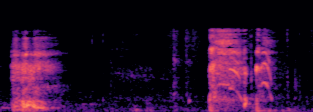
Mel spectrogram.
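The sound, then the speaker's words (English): A person coughs during a county board meeting: one rough burst, a short pause, then a quick cluster of two or three harsher, throaty coughs against a quiet background. “you need a cough drop.”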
